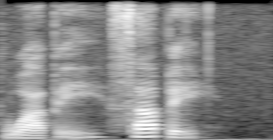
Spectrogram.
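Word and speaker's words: wabi-sabi: week is to tell us a story about wabby sabby and you may not have heard that phrase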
